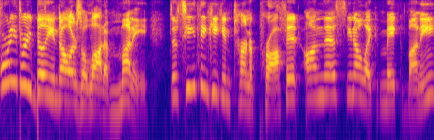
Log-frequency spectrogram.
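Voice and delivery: ordinary talk, nothing marked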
